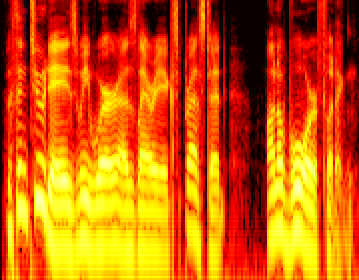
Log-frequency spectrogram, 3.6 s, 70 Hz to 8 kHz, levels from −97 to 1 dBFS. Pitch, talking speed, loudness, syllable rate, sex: 140 Hz, 215 wpm, -16 LUFS, 6.1 syllables/s, male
